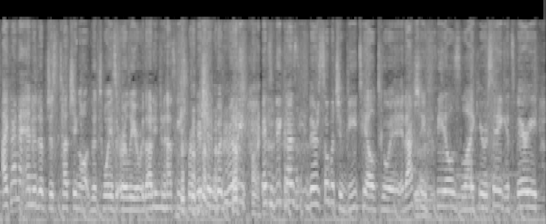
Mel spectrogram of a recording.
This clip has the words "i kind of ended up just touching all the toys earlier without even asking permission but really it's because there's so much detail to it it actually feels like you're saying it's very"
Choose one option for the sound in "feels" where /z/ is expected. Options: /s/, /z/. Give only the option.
/z/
